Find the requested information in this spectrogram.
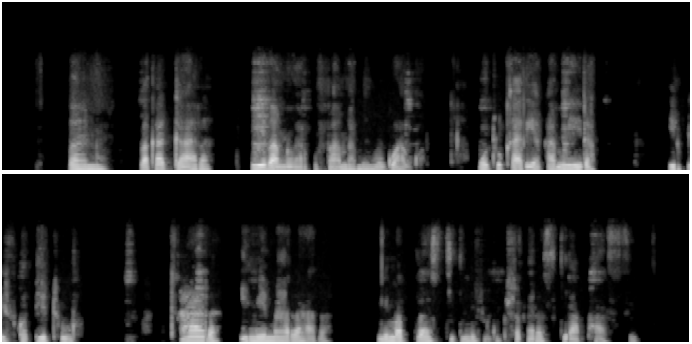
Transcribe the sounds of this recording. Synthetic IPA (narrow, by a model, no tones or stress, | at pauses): ʋan̤u | ʋakaɡʱaɾa | uje̞ʋamwe̞ʋarikufa̰mbamumuɡʱwaːɡʱwa | mo̞to̞kʰaɾijakamiɾa | iɾikuiswape̞tʰuːro | tʰara | ine̞marara | ne̞maprastikine̞ʐiɡʱupuʐ̥akaɾasi̥kiɾapʰaːs | i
